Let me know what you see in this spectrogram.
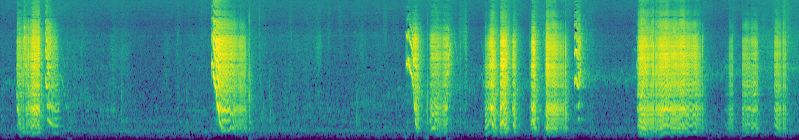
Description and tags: Squeaky floor
Walking over a squeaky spot on a linoleum floor
floor, linoleum, squeak, squeaky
